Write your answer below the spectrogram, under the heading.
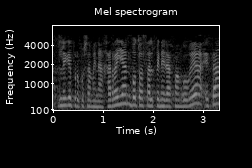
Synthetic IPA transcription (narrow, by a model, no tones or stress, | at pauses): le̞ɣ̞e̞pɾo̞po̞same̞naʝarajambo̞t̪o̞asalpe̞ne̞ɾaxoaŋɡo̞ɣ̞e̞aʔe̞t̪a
